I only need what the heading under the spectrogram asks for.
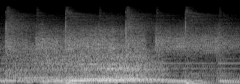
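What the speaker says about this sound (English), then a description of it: "I'm driving the 2014 Mercedes-Benz SLK 55 AMG" A 2014 Mercedes-Benz SLK 55 AMG with a 5.5-liter naturally aspirated V8 drives with the roof down on a hot day, its engine loud and close, rising and falling through several gear changes.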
